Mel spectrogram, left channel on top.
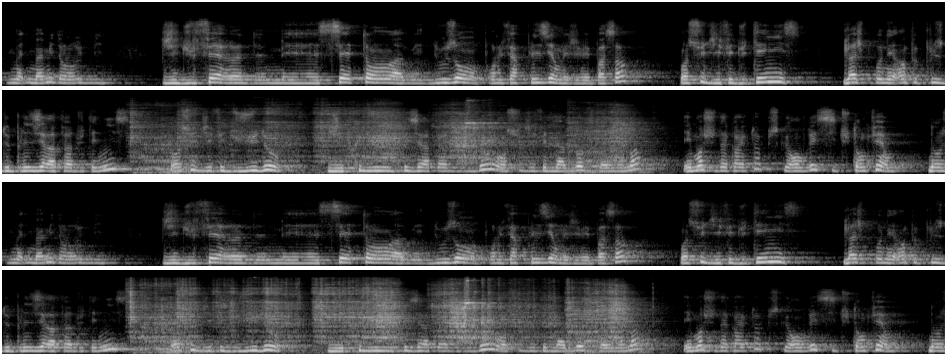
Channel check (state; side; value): normal; both; correlation 0.58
